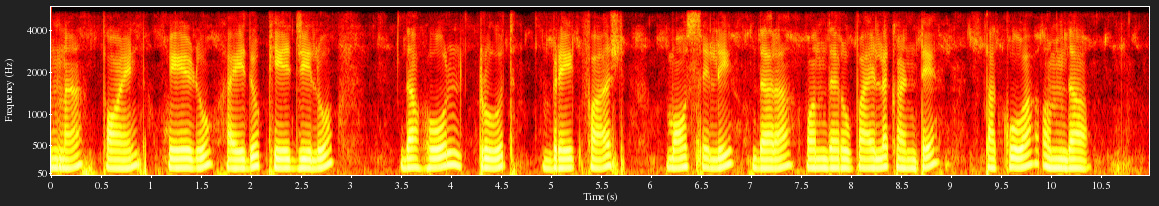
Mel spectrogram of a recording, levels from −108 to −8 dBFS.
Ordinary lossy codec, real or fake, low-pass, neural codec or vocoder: none; fake; 5.4 kHz; codec, 16 kHz, 4.8 kbps, FACodec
